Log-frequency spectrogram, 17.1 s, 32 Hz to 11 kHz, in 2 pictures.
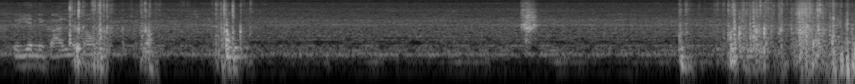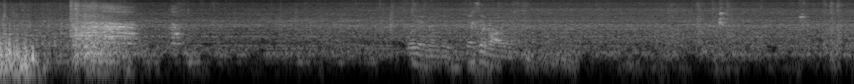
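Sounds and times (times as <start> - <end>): scraping and rattling: 0.7 - 2.6, 6.8 - 9.9
knocks in a wooden cage: 2.2 - 2.6.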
